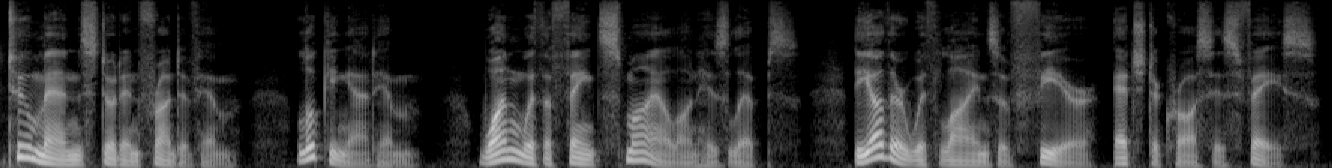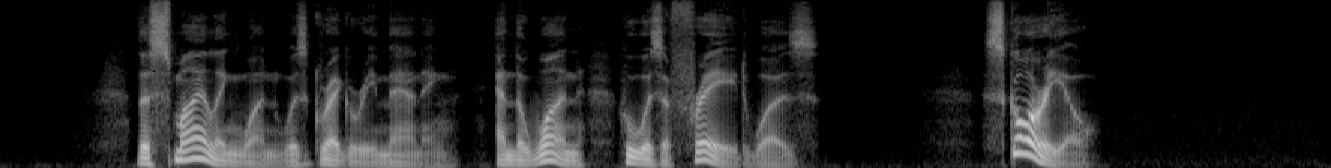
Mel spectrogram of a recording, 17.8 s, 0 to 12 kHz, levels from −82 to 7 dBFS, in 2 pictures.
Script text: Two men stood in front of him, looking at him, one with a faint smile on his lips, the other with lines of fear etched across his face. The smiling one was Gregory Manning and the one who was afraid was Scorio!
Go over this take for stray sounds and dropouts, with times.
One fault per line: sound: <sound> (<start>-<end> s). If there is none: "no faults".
no faults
